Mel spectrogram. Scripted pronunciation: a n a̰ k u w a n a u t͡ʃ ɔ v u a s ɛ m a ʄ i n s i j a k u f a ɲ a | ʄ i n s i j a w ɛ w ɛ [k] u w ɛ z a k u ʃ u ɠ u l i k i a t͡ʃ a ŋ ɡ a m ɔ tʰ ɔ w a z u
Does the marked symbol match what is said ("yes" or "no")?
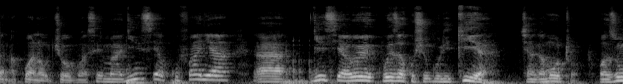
yes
